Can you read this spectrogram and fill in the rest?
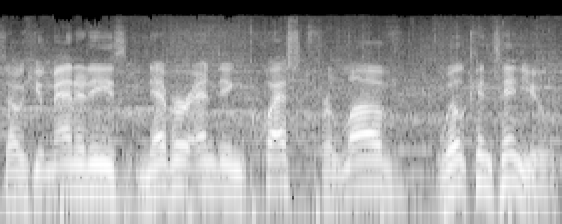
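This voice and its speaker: A man's voice: on the high side, moderate pace. An American man reading scripted TV news narration in a dramatic headline style. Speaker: TV news reporter. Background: clear music bed.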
